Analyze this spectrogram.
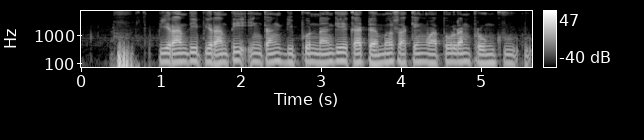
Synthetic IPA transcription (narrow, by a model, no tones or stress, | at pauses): piɾant̪ipiɾant̪iʔiŋkaŋd̪̥i̤pʊnːaŋɡekaɖ̥ä̤məlsakɪŋwat̪ulanpɾoŋɡu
